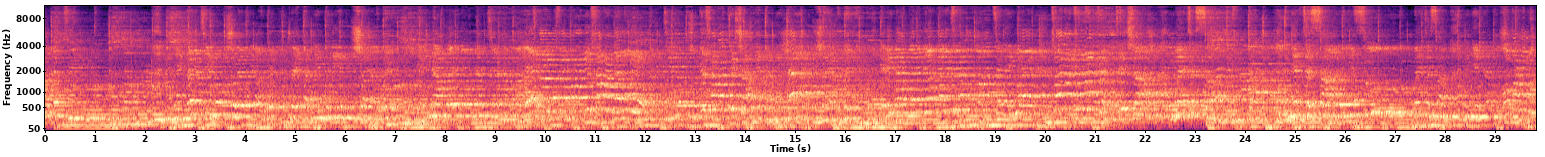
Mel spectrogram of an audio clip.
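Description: A woman singing into a handheld microphone over amplified backing music with a steady beat.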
